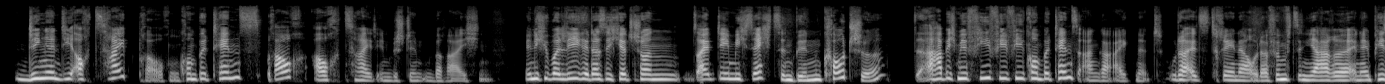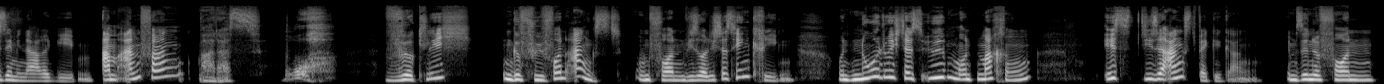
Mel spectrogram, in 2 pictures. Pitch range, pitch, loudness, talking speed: 205-275 Hz, 235 Hz, -18 LUFS, 155 wpm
